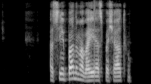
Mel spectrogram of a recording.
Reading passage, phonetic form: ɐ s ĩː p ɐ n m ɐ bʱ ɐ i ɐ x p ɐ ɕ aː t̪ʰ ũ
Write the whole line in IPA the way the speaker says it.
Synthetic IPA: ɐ s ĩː p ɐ n m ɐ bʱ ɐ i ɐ s p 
